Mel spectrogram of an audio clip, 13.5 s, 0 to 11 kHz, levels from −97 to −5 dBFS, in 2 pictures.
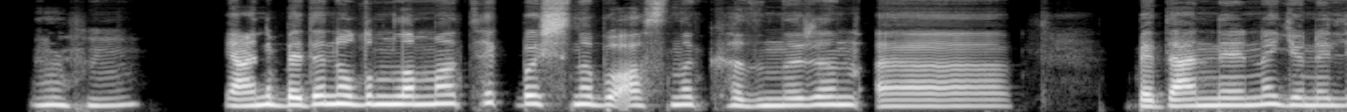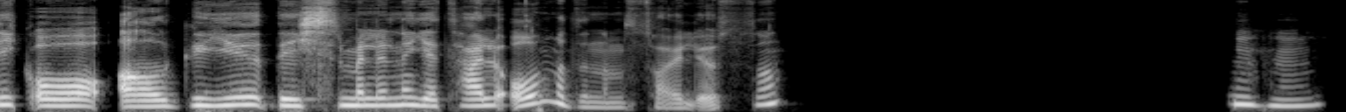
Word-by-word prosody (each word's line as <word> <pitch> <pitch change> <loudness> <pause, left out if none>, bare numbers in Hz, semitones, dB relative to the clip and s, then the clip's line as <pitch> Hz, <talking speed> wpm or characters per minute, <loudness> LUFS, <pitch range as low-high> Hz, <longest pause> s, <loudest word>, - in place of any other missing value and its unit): Hı 215 - -4
hı. 210 +1 -4 0.4
Yani 205 +3 +4
beden 245 +3 +6
olumlama 240 +1 +5
tek 275 -1 -7
başına 245 -2 +3
bu, 225 - +2
aslında, 225 +1 -1
kadınların, 210 +3 0
eee, 185 +1 -3 0.6
bedenlerine 205 +6 +2
yönelik 215 -1 -1
o 195 -1 0
algıyı 200 +6 -3
değiştirmelerine 205 +2 -3
yeterli 195 0 -6
olmadığını 220 - -7
mı 145 - -20
söylüyorsun? 185 - -15 2.2
Hı 240 - -8
hı. 200 -2 -11
210 Hz, 100 wpm, -17 LUFS, 190-230 Hz, 2.2 s, beden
